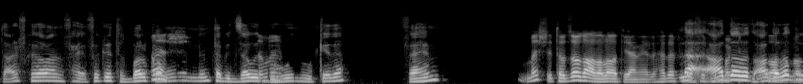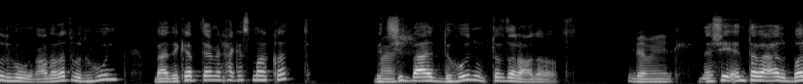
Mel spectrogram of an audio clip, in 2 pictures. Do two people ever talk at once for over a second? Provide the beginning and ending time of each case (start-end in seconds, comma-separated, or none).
6.8-8.1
